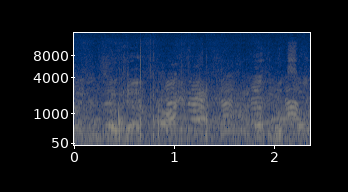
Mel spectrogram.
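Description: Several voices of sideline spectators and players calling out and talking over one another, with one brief sharp knock about two-thirds of a second in.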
